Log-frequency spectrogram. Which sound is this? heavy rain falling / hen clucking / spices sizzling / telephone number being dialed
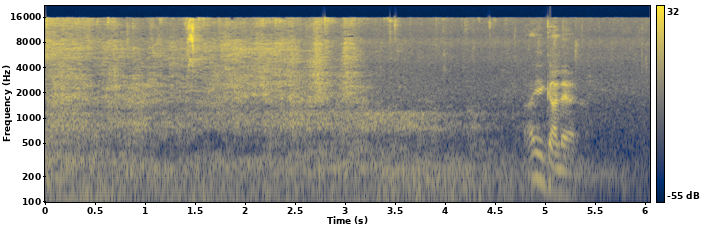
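heavy rain falling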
